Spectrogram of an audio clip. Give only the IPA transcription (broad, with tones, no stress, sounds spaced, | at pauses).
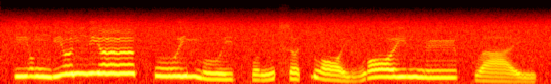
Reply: j ʊ˧ ŋ j ɵ˥ n j œː˥ p uː˥ j m uː˨ j p ʊ˨˥ ŋ s ɵ˨˥ t̚ w ɔː˨˩ j ŋ ɔː˥ j n̪ yː˥ kʷ aː˨˩ j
